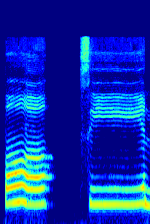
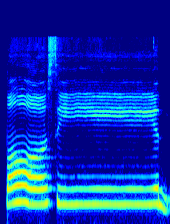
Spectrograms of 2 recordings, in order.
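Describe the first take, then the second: First: A pause separates the two letter names. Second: The two letter names run together without pause. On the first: The speaker calls it wrong. "nggak boleh ada jeda, nggak boleh ada nafas di tengah-tengah" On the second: The speaker calls it right. "Harus digabung"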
